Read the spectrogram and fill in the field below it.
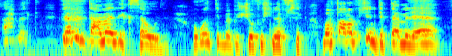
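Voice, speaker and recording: A performer gives us a bullying middle-aged father-in-law with an Egyptian accent. His voice is husky and mid-pitched, and he taunts and rants in a comedy sketch. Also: very fast. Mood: ranting. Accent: Egyptian Arabic. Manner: barking threats, mocking repeats, rambling rants.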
